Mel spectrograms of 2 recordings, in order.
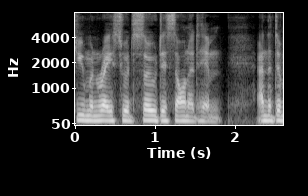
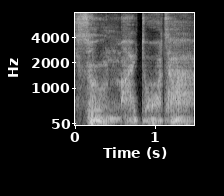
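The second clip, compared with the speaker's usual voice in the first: hissed, whispered under the breath. Reading a story, the narrator voices a Grand Marshal planning to retake Mars: hissing to himself. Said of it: "he hissed to himself".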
